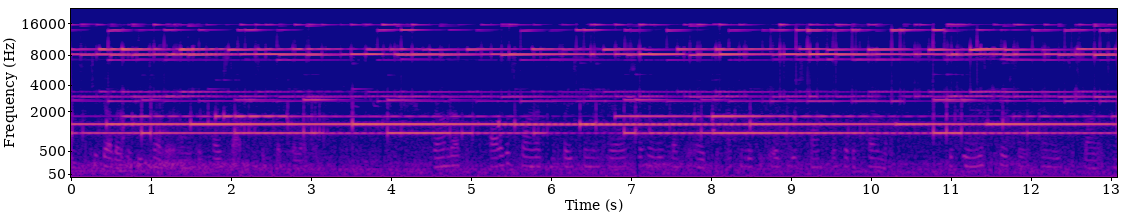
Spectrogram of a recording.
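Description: Metal chimes ringing on and on, with frequent overlapping strikes keeping a cluster of high, bell-like tones sounding. This is the chiming used to mark an energy clearing.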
